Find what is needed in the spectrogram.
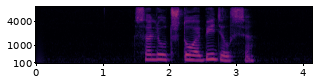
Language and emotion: Russian, sad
